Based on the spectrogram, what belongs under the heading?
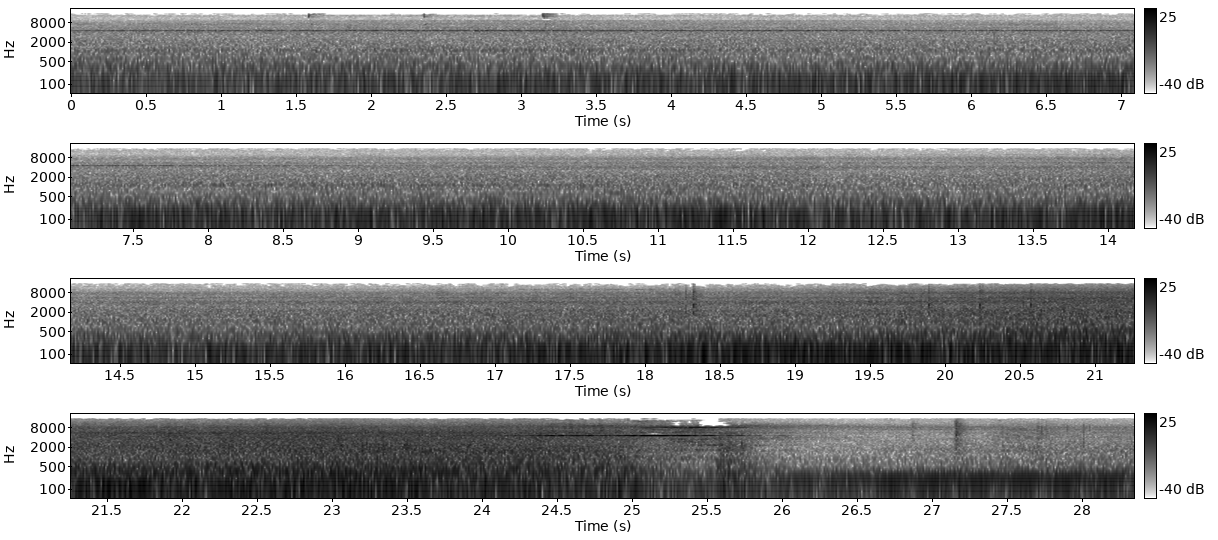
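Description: Train running on the rails, growing steadily louder over about twenty seconds, with a thin high-pitched wheel squeal. Near the end the sound changes abruptly to a steady low hum.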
